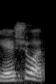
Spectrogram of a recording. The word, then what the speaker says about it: 예슈아: 받은 사람이잖아요 율법을 나타내고 여호수아는 예수아고 발음이 똑같아요 여호수아가 예수랑 똑같아요 정확하게 읽으면 예슈아 똑같아요 예수님하고 호수아 이름이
